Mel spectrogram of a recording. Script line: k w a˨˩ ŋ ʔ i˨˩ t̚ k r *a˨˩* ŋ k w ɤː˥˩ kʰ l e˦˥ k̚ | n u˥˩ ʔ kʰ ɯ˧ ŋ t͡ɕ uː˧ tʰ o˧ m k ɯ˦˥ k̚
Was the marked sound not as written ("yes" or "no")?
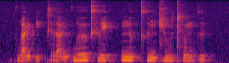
yes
